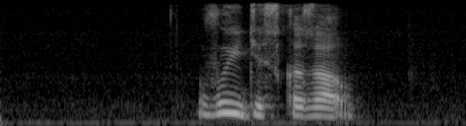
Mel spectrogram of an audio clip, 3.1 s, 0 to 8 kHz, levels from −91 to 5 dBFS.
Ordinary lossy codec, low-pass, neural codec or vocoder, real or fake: none; 7.2 kHz; vocoder, 44.1 kHz, 128 mel bands, Pupu-Vocoder; fake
